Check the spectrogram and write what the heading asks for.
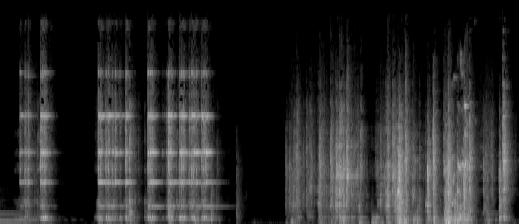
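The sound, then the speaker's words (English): A door bell rings in several bursts, the first two short with bright, ringing tones and a longer, harsher stretch of jangling after a brief pause. It is fairly loud, with no talking. The bell is at a door marked manager, at the head of the stairs of a seedy-looking hotel upstairs over a Chinese laundry. “At the head of the stairs was a door marked manager. I rang the bell.”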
